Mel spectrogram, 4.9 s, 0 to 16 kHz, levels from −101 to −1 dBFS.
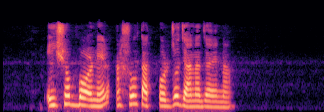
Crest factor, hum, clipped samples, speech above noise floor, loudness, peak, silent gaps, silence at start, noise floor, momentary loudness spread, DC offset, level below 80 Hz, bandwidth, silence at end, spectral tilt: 16 dB; none; under 0.1%; 63 dB; -15 LUFS; -2 dBFS; none; 0.7 s; -77 dBFS; 8 LU; under 0.1%; -62 dBFS; 7.8 kHz; 1.45 s; -4.5 dB/octave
